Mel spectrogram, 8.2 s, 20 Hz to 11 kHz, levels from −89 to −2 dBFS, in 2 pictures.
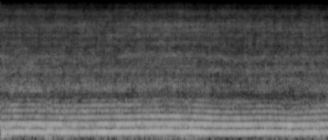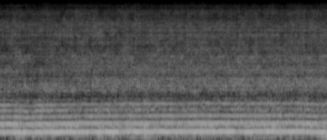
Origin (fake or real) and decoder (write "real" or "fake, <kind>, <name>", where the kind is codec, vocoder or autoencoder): fake, codec, HILCodec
